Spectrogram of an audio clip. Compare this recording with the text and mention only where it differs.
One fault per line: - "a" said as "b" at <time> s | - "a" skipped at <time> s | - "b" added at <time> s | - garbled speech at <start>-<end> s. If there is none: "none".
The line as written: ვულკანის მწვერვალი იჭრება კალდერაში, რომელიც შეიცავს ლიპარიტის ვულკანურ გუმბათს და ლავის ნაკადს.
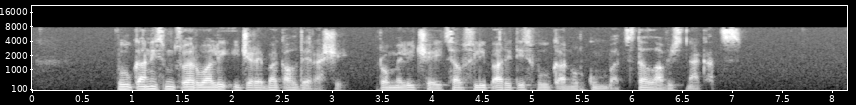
none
